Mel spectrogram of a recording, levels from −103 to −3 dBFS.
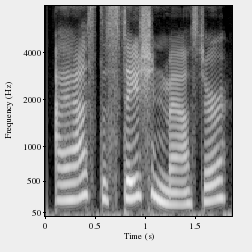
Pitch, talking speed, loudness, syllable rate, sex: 230 Hz, 160 wpm, -18 LUFS, 4.8 syllables/s, female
